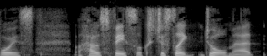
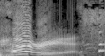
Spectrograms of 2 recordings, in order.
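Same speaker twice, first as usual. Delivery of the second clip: high, drawn-out hammed-up shout; shouted spell; 10 semitones higher, 11 dB louder, much slower than usual. A narrator's reading. Villain casting a curse at the heroine, hammy drawn-out shout. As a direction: bellow the spell slowly, theatrically.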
